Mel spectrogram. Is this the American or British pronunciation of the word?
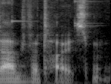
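American. It is said with the American pronunciation. This is the form the speaker prefers. The speaker calls it right. "the Americans do it better"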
